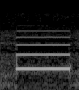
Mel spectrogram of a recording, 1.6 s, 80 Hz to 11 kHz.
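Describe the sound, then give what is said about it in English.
A single steady electronic answering machine beep sounds for about a second, a clear pure tone with faint higher overtones, starting and stopping abruptly over low background hiss, with no talking. “You will have exactly 10 seconds after you hear the little beep.”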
